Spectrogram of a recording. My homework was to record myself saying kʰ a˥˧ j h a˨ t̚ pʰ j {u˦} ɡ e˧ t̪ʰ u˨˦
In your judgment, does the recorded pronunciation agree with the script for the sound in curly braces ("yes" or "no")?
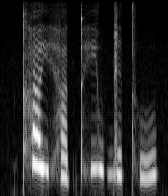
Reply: no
